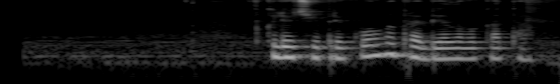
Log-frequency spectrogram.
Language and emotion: Russian, neutral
